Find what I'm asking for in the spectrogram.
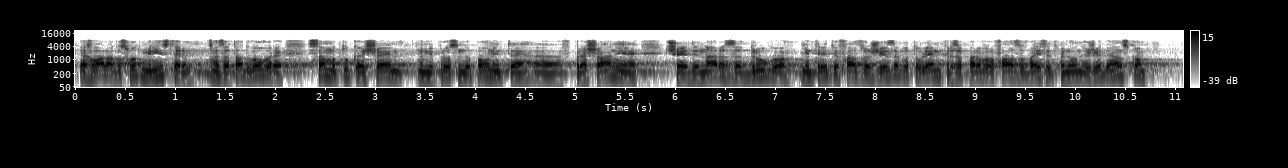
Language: Slovenian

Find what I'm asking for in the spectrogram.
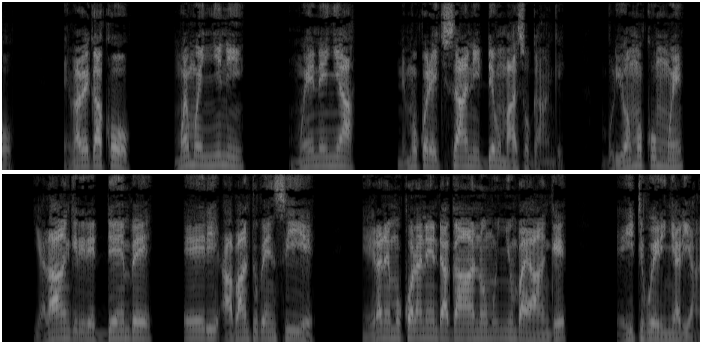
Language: Ganda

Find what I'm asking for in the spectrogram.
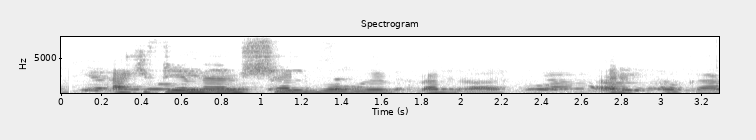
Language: Icelandic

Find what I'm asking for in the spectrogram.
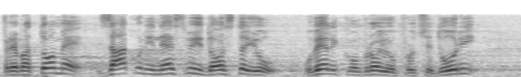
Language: Serbian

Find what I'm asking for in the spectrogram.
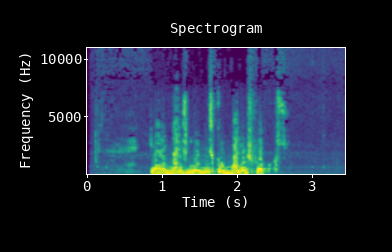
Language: Galician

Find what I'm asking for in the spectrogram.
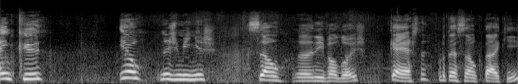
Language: Portuguese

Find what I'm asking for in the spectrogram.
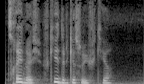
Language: Kabyle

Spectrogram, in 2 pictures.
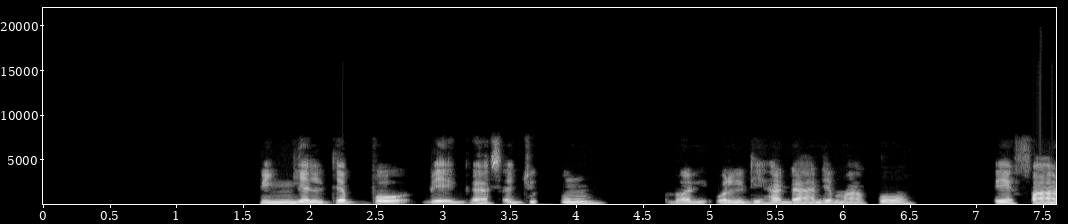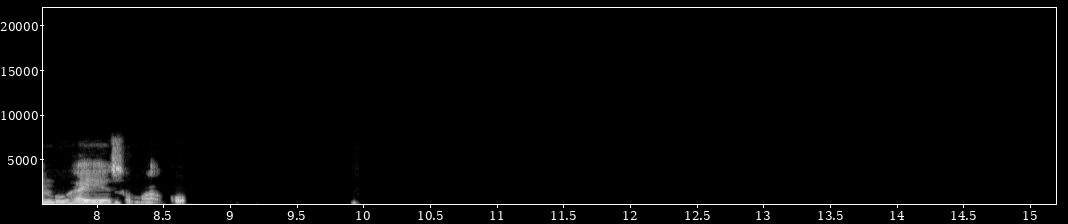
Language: Fula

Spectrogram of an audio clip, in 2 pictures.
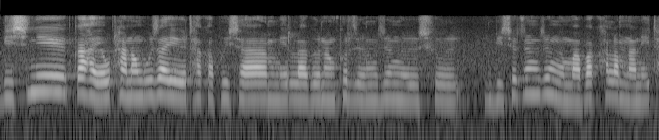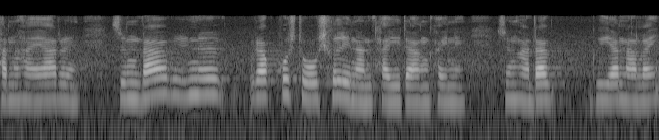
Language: Bodo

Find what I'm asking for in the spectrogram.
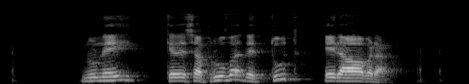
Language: Occitan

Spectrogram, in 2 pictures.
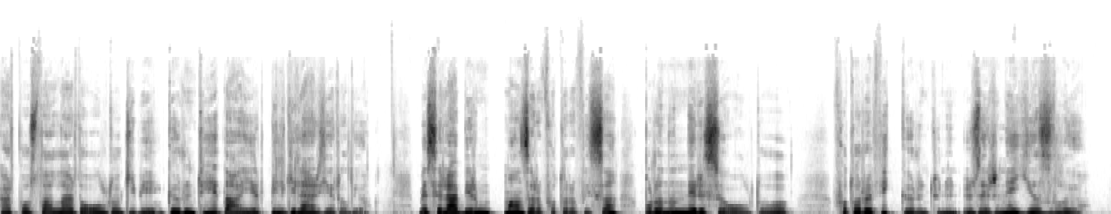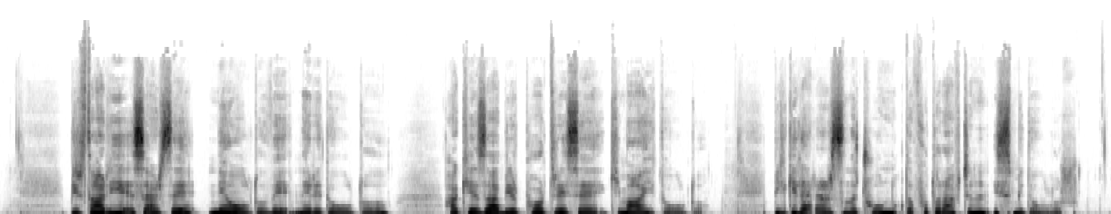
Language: Turkish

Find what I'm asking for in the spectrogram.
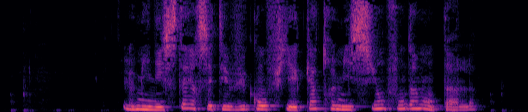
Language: French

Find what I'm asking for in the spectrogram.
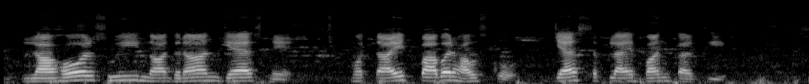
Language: Urdu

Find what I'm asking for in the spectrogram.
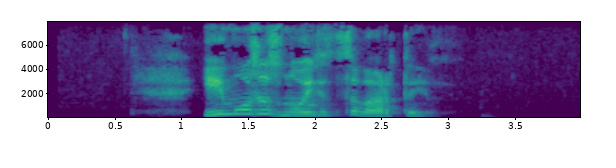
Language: Belarusian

